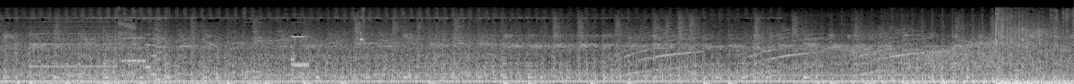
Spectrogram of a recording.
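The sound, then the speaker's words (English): Helicopter noise during a chase, a loud, unbroken droning rotor roar with a steady low hum underneath that lasts the whole time. A few swooping tones appear near the end. “I don't know if I can get us away from that helicopter.”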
